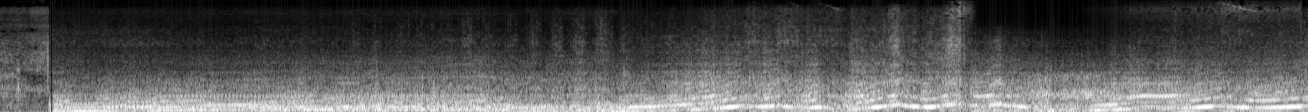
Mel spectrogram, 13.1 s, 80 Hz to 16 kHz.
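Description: Turbocharged BMW E36 drift car's engine on track, heard from the car's own onboard camera: it starts suddenly, runs steadily, and from about halfway through the revs swing up and down about once a second as the throttle is worked.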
